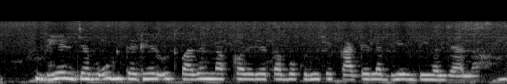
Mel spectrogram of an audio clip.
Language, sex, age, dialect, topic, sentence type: Bhojpuri, female, 18-24, Southern / Standard, agriculture, statement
